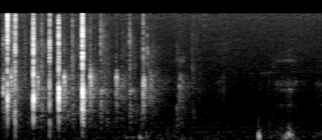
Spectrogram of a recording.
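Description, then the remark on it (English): A handful of quick hand claps, four sharp ones in an even rhythm, then softer scattered pats fading out, with a couple of dull low thumps near the end. “A clap to you.”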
